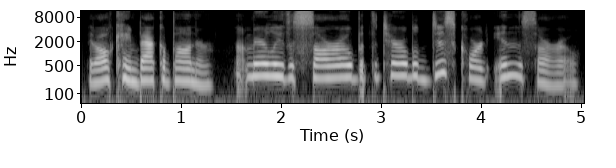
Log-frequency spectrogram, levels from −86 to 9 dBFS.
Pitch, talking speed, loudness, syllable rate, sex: 230 Hz, 205 wpm, -19 LUFS, 5.3 syllables/s, female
